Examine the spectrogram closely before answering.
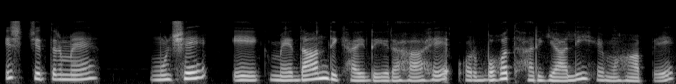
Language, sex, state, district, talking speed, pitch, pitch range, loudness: Hindi, female, Arunachal Pradesh, Lower Dibang Valley, 140 wpm, 200 Hz, 180-255 Hz, -18 LUFS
